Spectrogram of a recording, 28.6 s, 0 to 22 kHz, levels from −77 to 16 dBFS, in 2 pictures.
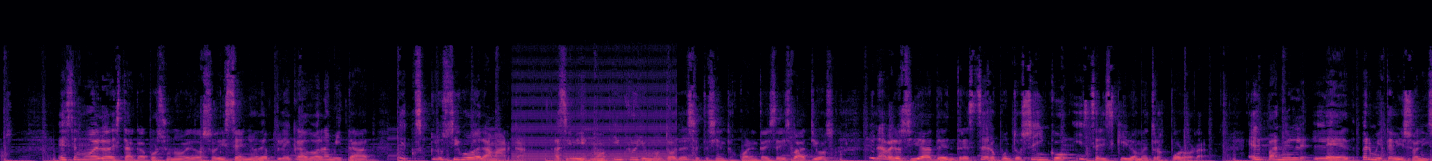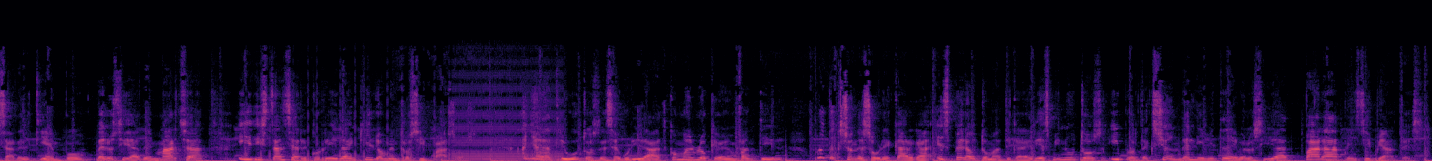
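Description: A hard, raspy buzz at 217 Hz, rich in harmonics and about 10 dB below the sound, runs steadily from 5.11 to 6.77 s. This is GSM phone buzz: a nearby 2G phone on a call transmits in bursts 217 times a second, and the audio circuitry rectifies those radio pulses into the signal.

From 16.77 to 18.82 s short groups of 217 Hz buzzes appear at roughly the same level. These are GSM signalling bursts, brief groups of transmissions from the phone, picked up and rectified the same way. At 18.83 s they give way directly to continuous GSM phone buzz, which lasts until 19.95 s as the phone settles into steady call transmission.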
